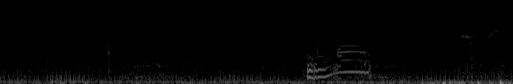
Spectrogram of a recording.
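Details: Talkative silver tabby community cat, friendly and affectionate, calling out to someone hiding behind a bench outdoors; a single clear harmonic meow, rising then leveling and drawn out for under a second, over low rumbling background noise.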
